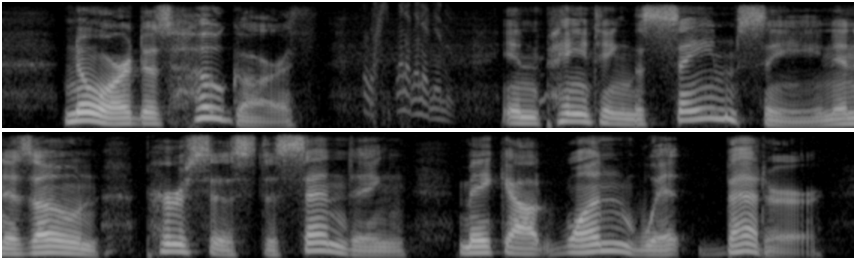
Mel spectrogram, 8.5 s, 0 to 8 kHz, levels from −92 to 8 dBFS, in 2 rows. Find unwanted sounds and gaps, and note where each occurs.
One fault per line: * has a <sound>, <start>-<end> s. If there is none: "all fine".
* has a chirp, 1.8-2.3 s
